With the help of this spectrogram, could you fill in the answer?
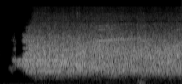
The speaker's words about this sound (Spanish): Y lo tenemos, todo un aplauso para todos, en especial a los que no son los de Back to the Game, quiero decir, a los que no somos nosotros mismos.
